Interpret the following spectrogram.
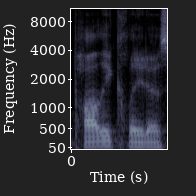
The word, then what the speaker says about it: Polykleitos: Man, I pronounced Polykleitos and histrionic correctly, and then I stumbled on theatrical.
